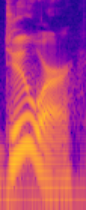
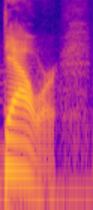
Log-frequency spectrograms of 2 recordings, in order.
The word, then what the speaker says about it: dour: At the end of the day, though, my all too often cynical and doer, because that's how you pronounce it, guys, it's not dour, cynical and doer worldview get the best of me.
